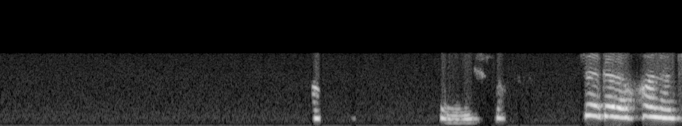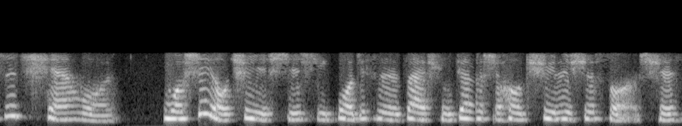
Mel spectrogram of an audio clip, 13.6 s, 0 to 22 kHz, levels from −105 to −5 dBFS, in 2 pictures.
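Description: Nothing stood out on listening to this telephone-band speech.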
